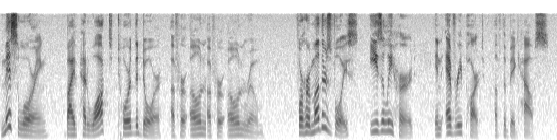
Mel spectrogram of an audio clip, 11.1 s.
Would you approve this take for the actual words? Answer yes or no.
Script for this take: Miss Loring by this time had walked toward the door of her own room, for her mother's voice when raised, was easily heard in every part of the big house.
no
